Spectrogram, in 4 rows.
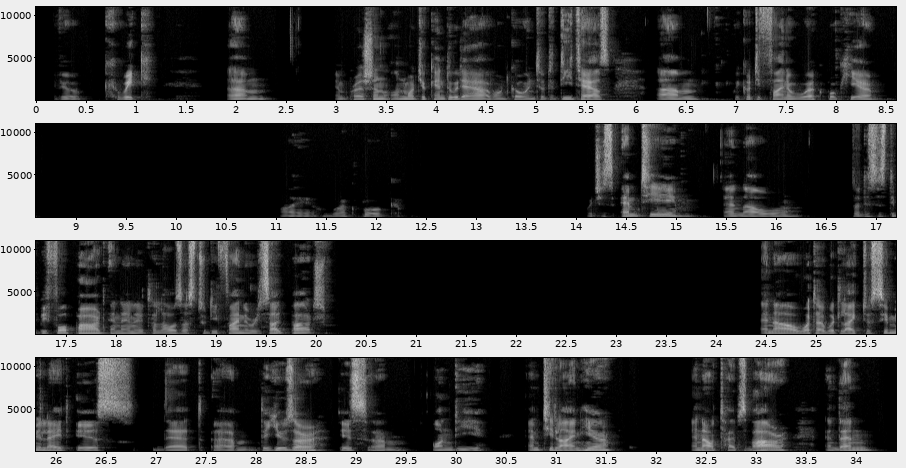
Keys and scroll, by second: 0.7 Down, 5.8 Return, 8.0 super+space, 10.8 BackSpace, 14.5 Down, 15.1 Return, 15.8 super+space, 24.6 super+v.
